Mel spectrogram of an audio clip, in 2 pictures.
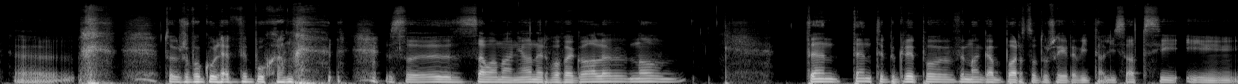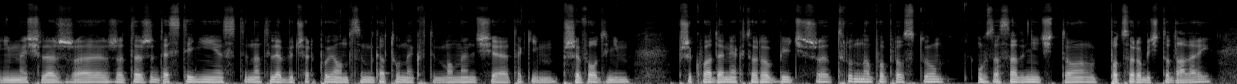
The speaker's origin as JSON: {"language": "Polish", "country": "Poland", "said": "my z Polski"}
